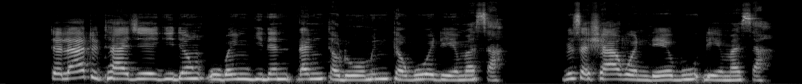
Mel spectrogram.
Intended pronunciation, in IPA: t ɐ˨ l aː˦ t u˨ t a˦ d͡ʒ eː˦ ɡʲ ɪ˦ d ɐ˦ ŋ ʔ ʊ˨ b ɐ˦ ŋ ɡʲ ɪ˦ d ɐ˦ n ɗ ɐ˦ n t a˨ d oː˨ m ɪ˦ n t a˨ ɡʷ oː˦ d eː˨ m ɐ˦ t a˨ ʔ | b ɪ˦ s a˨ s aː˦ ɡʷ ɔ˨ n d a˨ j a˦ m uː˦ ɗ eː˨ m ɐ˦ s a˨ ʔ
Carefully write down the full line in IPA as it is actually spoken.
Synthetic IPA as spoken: t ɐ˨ l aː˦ t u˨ t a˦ d͡ʒ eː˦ ɡʲ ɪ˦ d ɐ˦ ŋ ʔ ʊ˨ b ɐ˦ ŋ ɡʲ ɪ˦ d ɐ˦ n ɗ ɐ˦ n t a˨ d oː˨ m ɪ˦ n t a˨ ɡʷ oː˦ d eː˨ m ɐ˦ s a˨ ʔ | b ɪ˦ s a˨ ʃ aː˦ ɡʷ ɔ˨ n d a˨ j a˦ b uː˦ ɗ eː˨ m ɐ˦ s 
